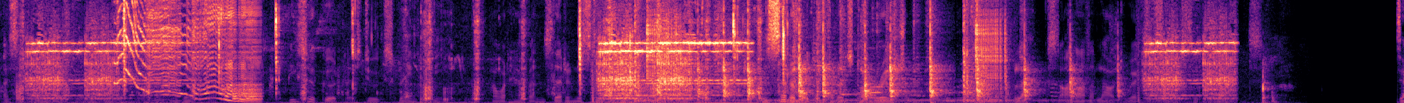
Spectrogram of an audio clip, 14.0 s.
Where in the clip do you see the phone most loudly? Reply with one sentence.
The loudest moment of the phone is at 6 seconds.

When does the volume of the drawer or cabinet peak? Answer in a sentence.
The loudest moment of the drawer or cabinet is at 2 seconds.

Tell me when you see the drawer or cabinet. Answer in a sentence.
The drawer or cabinet can be heard from 1.1 to 2.6 s, from 6.3 to 6.8 s and from 9.6 to 10.2 s.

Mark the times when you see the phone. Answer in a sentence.
The phone can be heard from 0.1 to 2.0 s, from 5.9 to 7.5 s and from 11.3 to 12.4 s.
